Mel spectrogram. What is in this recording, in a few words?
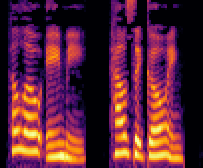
user fast; Animal friends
